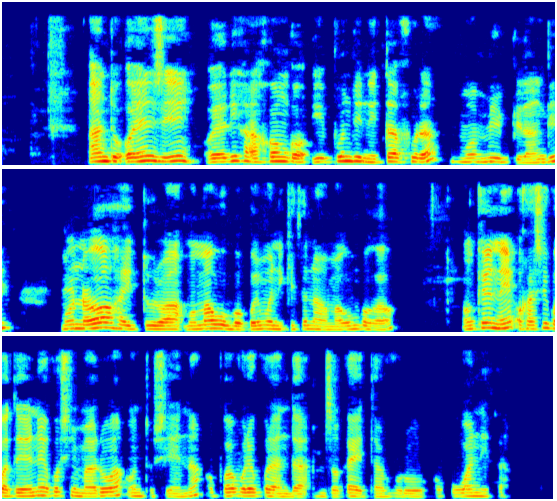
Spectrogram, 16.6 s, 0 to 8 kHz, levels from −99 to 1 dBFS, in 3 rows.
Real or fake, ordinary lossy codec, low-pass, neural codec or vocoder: real; MP3, 64 kbps; 7.2 kHz; none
